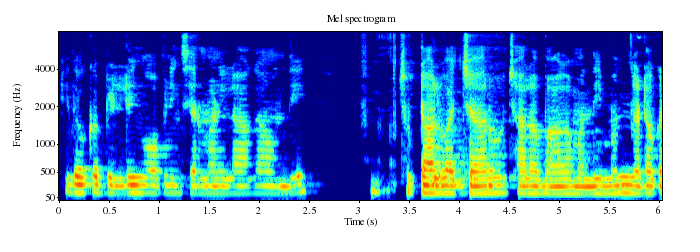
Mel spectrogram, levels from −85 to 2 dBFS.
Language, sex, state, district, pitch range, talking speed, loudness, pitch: Telugu, male, Telangana, Karimnagar, 130-140 Hz, 150 wpm, -23 LUFS, 130 Hz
